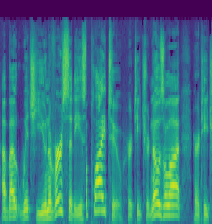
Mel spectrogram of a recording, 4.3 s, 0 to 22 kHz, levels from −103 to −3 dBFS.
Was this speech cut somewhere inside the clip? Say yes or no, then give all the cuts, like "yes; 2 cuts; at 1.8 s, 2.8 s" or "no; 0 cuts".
yes; 1 cut; at 1.7 s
